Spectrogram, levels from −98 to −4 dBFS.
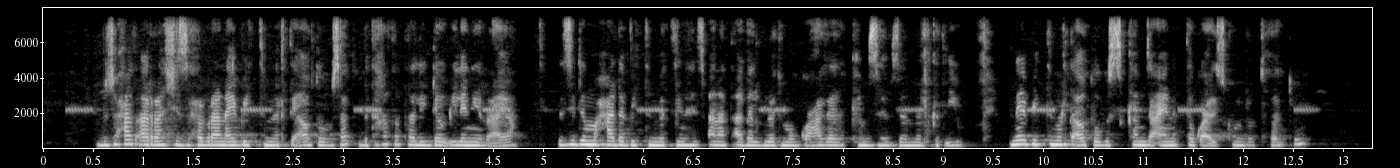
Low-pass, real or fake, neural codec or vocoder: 7.2 kHz; real; none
